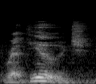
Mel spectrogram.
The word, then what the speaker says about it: refuge: A lot of times when students see refuge, they often say refugee. Actually, refuge, the E is hardly pronounced at all.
